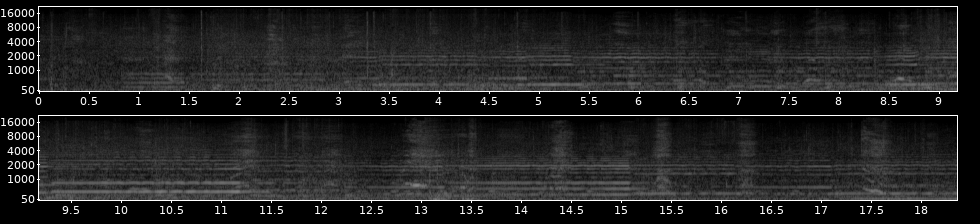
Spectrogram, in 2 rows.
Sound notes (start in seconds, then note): 0.9 somber music; 5.5 Nelly and Sophie gasping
